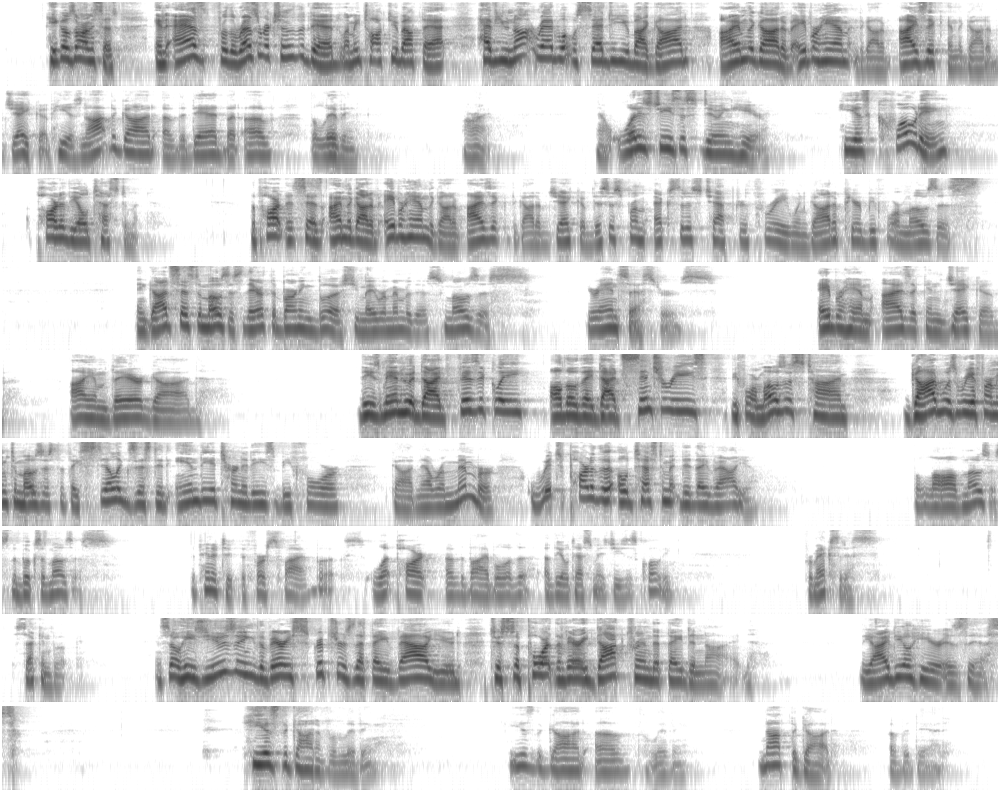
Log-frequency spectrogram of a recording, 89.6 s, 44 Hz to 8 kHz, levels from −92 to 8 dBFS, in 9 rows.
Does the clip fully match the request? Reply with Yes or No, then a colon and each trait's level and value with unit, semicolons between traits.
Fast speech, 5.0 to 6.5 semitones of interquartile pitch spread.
No: average, 160 wpm; wide, 5.4 semitones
